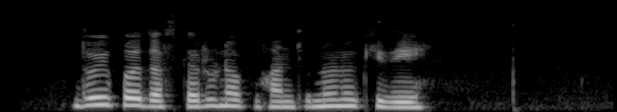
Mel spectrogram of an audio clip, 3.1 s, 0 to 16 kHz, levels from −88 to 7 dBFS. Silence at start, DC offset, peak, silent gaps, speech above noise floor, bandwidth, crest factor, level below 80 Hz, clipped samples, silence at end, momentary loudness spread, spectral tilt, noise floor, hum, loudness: 0.35 s; under 0.1%; -8 dBFS; none; 47 dB; 5.4 kHz; 16 dB; -74 dBFS; under 0.1%; 0.95 s; 6 LU; -10.5 dB/octave; -70 dBFS; none; -25 LUFS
